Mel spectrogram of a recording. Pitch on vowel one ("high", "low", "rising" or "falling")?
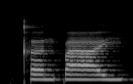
low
